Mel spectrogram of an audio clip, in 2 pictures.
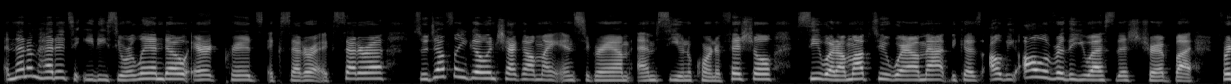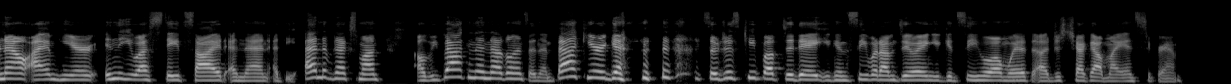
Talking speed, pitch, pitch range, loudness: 230 wpm, 220 Hz, 195-260 Hz, -26 LUFS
